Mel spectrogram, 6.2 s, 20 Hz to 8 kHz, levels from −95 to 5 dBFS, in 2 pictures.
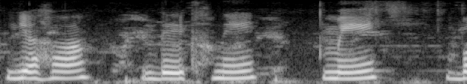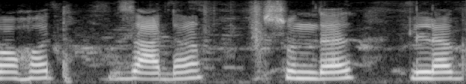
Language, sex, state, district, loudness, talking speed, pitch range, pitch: Hindi, female, Madhya Pradesh, Dhar, -14 LUFS, 65 wpm, 225-240 Hz, 230 Hz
